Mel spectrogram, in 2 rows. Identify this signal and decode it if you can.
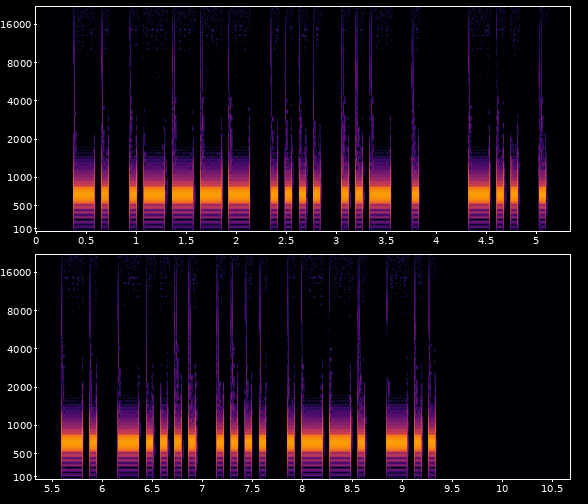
Morse code, heard as a keyed tone, about 17 wpm, 700 Hz. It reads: N1HUE DE N6HPD
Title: USA Callsign DE Callsign 17wpm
